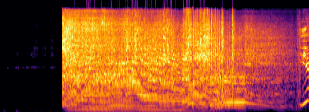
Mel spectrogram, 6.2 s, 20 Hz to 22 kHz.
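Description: Yamaha YZ450F dirt bike's single-cylinder four-stroke engine cutting in suddenly about a second in and revving hard, its pitch wavering up and down; over the last second the revs fall away.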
